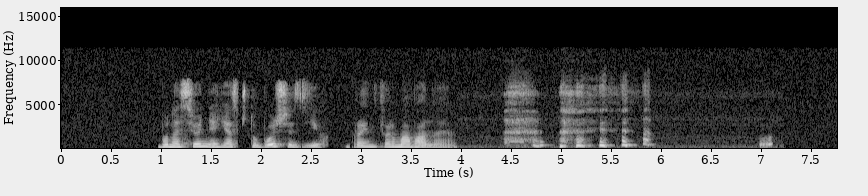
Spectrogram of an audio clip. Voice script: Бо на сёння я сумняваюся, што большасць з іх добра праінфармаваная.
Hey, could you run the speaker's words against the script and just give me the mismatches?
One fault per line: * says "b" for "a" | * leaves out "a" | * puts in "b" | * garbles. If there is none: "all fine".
* leaves out "сумняваюся"
* leaves out "добра"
